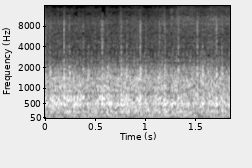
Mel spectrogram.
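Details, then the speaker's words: Engine idling with lean condition, listening near a fuel injector on the intake manifold: steady airy hiss over idle with faint regular ticking beneath, louder when moved; vacuum leak near the injector, exact source (manifold or injector gasket) unconfirmed. "Okay, listen. If I move this, I can hear the leak more."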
